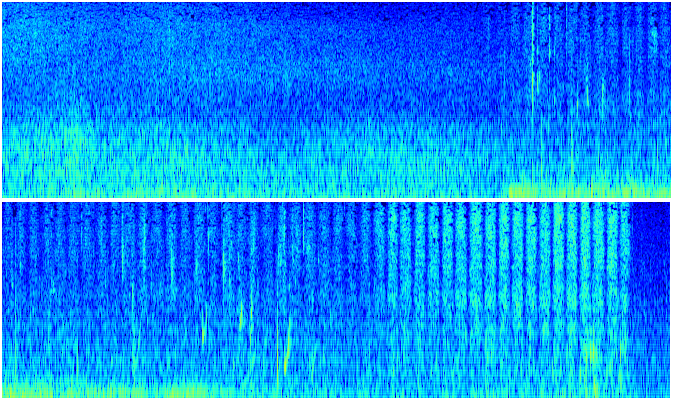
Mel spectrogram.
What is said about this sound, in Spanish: Este lija un mueble.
